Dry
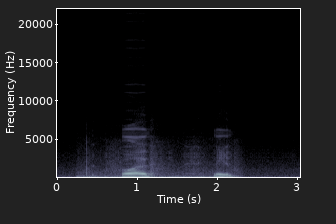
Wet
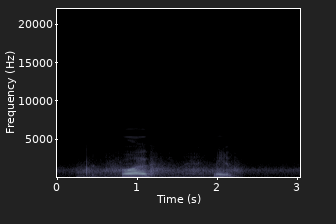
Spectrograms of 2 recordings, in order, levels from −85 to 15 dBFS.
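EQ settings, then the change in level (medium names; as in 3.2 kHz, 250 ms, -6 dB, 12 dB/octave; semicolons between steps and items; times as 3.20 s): band-pass filter 920 Hz, Q 2.4; 0.0 dB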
